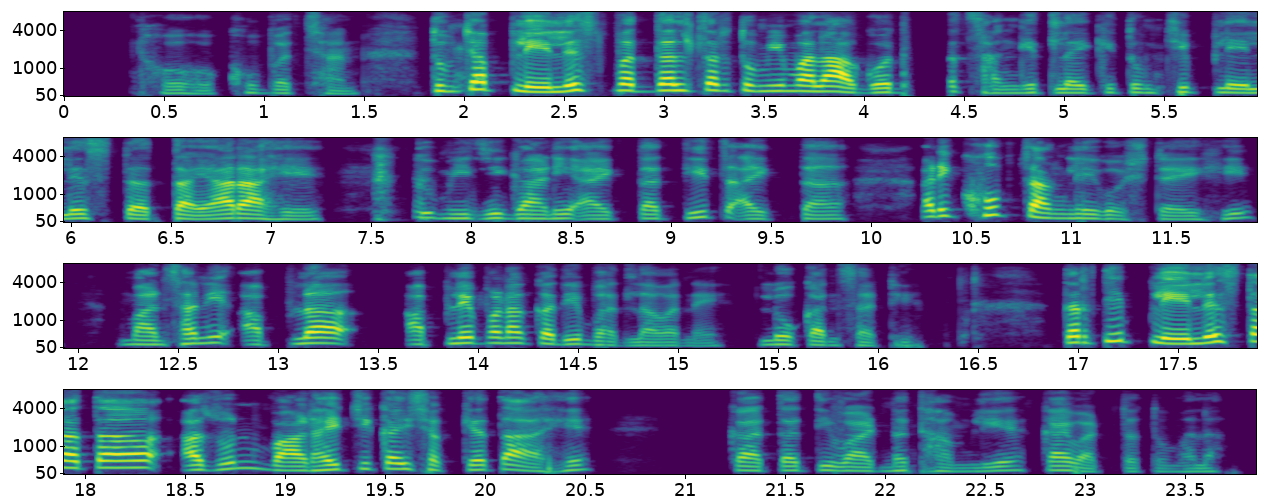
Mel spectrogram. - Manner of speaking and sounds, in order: in English: "प्लेलिस्टबद्दल"; in English: "प्लेलिस्ट"; chuckle; other background noise; in English: "प्लेलिस्ट"
- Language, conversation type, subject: Marathi, podcast, तुझ्या आयुष्यातल्या प्रत्येक दशकाचं प्रतिनिधित्व करणारे एक-एक गाणं निवडायचं झालं, तर तू कोणती गाणी निवडशील?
